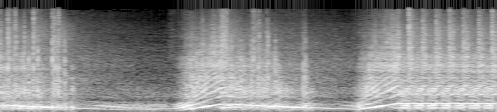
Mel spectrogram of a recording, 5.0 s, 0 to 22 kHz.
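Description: Lamborghini Huracán's V10 revved through its factory sports exhaust: a falling rev, then two more quick blips, the last held high near the end. Crackles come as the revs drop.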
